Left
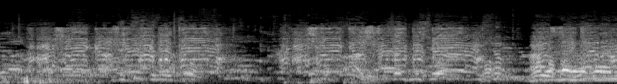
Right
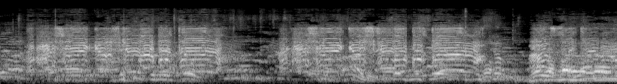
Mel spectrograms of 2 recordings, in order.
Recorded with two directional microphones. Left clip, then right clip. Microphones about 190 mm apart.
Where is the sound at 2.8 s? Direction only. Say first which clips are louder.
Right 6 dB; 60° left (ahead or behind).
